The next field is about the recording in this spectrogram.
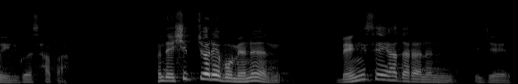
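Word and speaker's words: שָׂבַע: 근데 이 배불리가 히브리어로 사바라고 읽어요. 사바.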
